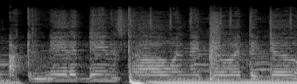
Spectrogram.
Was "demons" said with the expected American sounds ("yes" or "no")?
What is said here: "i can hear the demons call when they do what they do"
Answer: no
